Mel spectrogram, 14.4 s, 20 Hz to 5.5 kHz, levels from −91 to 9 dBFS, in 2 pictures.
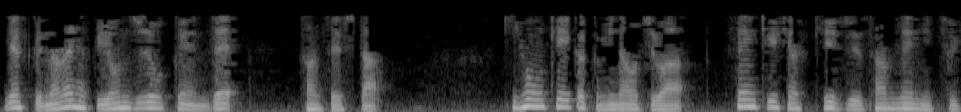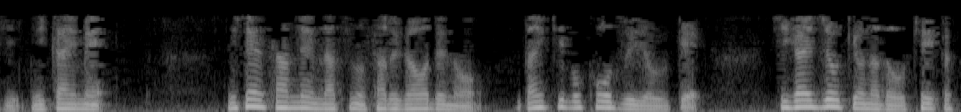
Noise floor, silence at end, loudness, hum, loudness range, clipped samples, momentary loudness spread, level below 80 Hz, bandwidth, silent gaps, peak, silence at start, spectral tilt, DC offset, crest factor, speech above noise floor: -58 dBFS; 0.05 s; -31 LUFS; none; 3 LU; under 0.1%; 9 LU; -54 dBFS; 3.8 kHz; none; -16 dBFS; 0 s; -12 dB/octave; under 0.1%; 16 dB; 28 dB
